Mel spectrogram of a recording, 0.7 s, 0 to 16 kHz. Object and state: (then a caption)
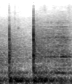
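Hollow-sounding plaster stair step. Two knocks on a stair step sound hollow rather than solid, each a short broadband thud with a low boom near 90 Hz. The step is thought to be just gypsum plaster (yeso).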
